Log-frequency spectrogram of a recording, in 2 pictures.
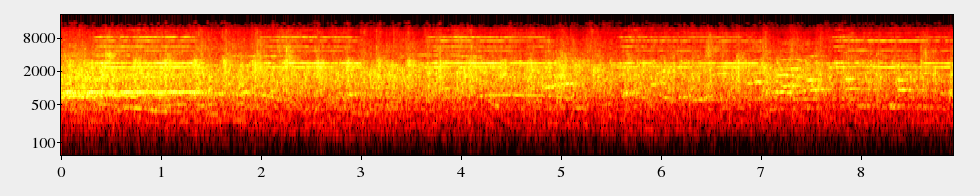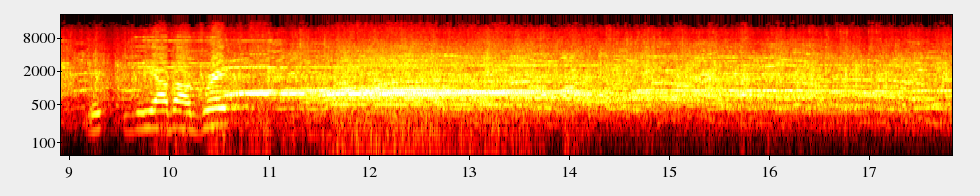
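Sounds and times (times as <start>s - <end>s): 
round of applause: 0.0s - 17.8s
speech: 9.2s - 10.8s.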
